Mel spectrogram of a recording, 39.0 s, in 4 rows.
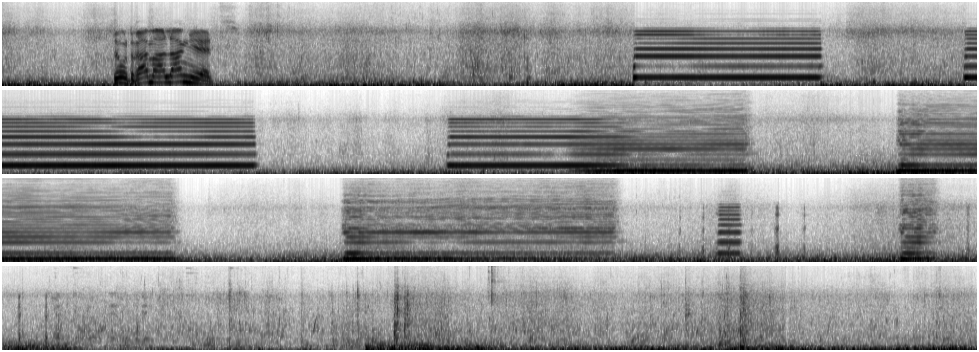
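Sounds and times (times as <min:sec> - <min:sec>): wind rumble on microphone: 0:00.0 - 0:39.0
boat horn blasts: 0:06.1 - 0:08.4, 0:09.4 - 0:12.5, 0:14.1 - 0:17.4, 0:18.5 - 0:21.4, 0:22.8 - 0:27.2, 0:28.0 - 0:29.3
deeper boat horn blasts: 0:06.1 - 0:08.4, 0:09.4 - 0:12.4, 0:14.0 - 0:17.4, 0:18.4 - 0:21.4, 0:22.7 - 0:27.3, 0:28.0 - 0:29.3.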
